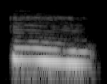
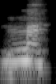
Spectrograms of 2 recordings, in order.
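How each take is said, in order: First: It is a pure hum with closed lips. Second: The hum is followed by an added vowel. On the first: The speaker calls it right. "The correct sound for M is just mm" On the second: The speaker calls it wrong. "if you open your lips, another sound will come in. It'll be ma"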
